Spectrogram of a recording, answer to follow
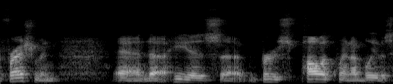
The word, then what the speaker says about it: Poliquin: It's got a Republican congressman now who was just elected in 2014, so he's a freshman, and he is Bruce Poliquin, I believe is how they pronounce his last name, but he is trying to fight for a re-election in that race.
